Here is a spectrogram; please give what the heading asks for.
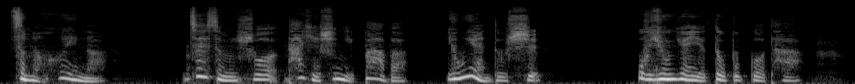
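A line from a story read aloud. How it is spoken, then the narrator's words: Sighing. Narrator (Chinese): 林星摇着头叹了口气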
